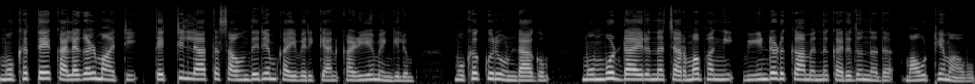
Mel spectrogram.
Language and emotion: Malayalam, neutral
